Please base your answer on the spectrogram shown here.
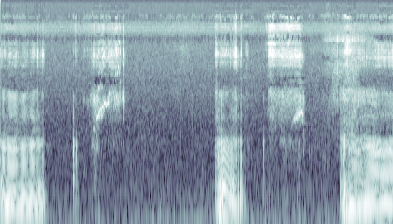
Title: Tired little pug snoring to help you sleep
